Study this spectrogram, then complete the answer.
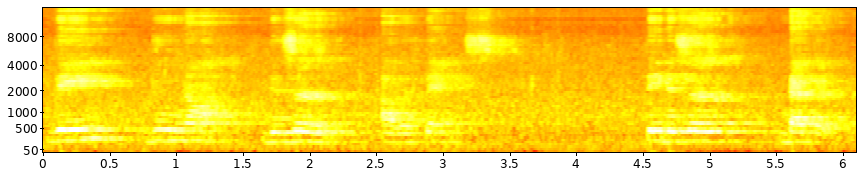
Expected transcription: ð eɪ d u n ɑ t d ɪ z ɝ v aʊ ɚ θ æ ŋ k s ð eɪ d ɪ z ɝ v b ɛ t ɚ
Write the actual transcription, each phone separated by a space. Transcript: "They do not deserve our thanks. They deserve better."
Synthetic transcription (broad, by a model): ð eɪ d u n ɑ t d ɪ z ɝ v aʊ ɚ t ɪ ŋ s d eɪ d ɪ z ɝ v b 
